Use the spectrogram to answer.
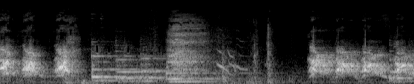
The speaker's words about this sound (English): I didn't forget about you. Don't worry your furry little head. Wow, you are excited. Loud. They're excited. The dog shakes.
